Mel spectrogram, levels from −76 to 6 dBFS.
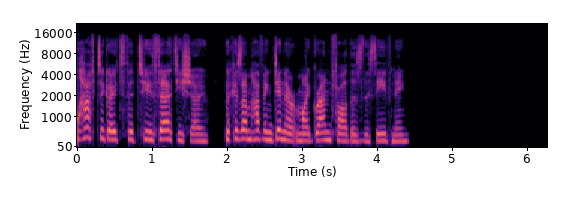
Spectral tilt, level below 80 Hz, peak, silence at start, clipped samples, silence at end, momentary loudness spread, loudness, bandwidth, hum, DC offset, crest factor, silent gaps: -2 dB/octave; -72 dBFS; -8 dBFS; 0 s; under 0.1%; 1.85 s; 8 LU; -22 LUFS; 15.5 kHz; none; under 0.1%; 16 dB; 1.88-1.95 s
